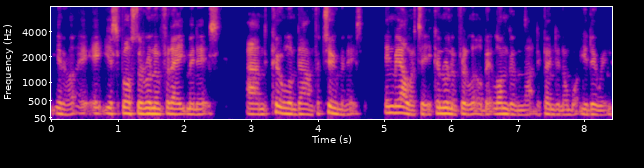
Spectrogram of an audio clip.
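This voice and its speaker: This man talks very fast in a fairly high pitch with a dark, mellow tone. His intonation is fairly even. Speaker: model engineer. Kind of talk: presentation on Zoom. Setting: video call.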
